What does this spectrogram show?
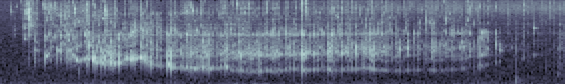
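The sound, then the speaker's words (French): Kefir from a freshly opened, pressurized bottle pours steadily into a glass in a kitchen for about four seconds, a continuous gurgling splash whose pitch climbs gradually as the glass fills, with a few louder plops along the way. “Je vais verser mon kéfir. J'aime bien le son, donc je vais t'en faire profiter.”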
